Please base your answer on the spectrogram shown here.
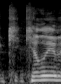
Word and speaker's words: Cillian: Killian. I mispronounced Killian as Cillian for a very long time.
